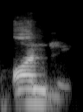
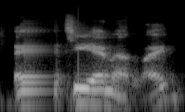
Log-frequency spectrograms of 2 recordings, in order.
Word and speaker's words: henry: Actually, it is pronounced as Henri. Okay, French name Henri, Henry.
